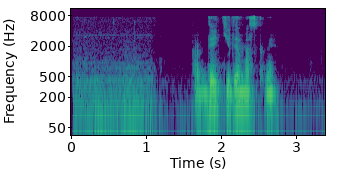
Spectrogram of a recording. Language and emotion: Russian, neutral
